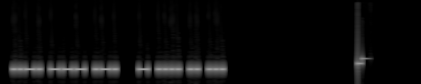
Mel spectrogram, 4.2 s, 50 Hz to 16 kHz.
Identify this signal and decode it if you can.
Morse code, heard as a keyed tone, about 38 wpm, 700 Hz. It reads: FOR THIS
